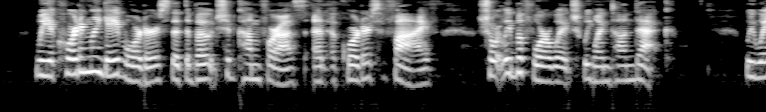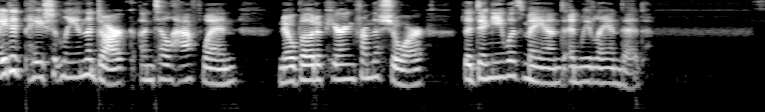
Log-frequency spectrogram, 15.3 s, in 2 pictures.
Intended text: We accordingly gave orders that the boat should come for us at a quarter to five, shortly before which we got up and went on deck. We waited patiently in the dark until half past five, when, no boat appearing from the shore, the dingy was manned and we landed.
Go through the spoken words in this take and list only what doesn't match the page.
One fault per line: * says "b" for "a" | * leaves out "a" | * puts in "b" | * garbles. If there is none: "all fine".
* leaves out "got up and"
* leaves out "past five"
